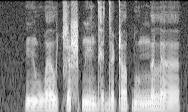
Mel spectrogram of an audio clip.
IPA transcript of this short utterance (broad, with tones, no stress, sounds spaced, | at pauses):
ĩ˨ u̯ w ɜ˦ u̯ t͡ɕ ʌ˦ ʂ ɓ ĩ˦ d ɪ˧ d ə˧ ʈ ʌ˦ ɓ u˧ ŋ ə˦ l ɜ˨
